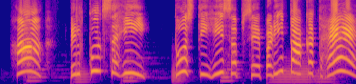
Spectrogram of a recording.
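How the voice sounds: A man puts on a character voice at an extremely high pitch. He speaks at a very slow pace with music in the background.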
